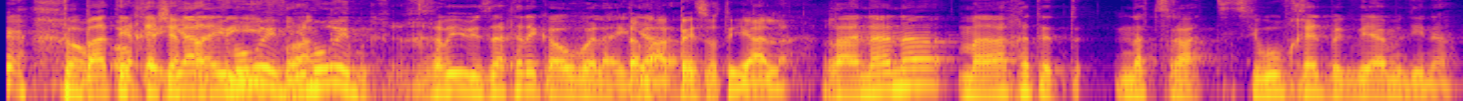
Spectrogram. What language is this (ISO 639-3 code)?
heb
